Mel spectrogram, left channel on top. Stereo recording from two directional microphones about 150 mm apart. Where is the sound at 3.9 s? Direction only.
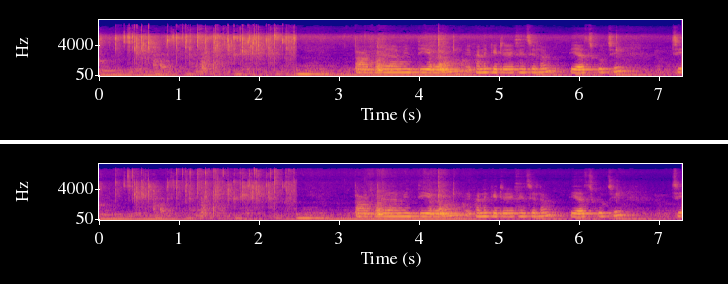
Centre (ahead or behind).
